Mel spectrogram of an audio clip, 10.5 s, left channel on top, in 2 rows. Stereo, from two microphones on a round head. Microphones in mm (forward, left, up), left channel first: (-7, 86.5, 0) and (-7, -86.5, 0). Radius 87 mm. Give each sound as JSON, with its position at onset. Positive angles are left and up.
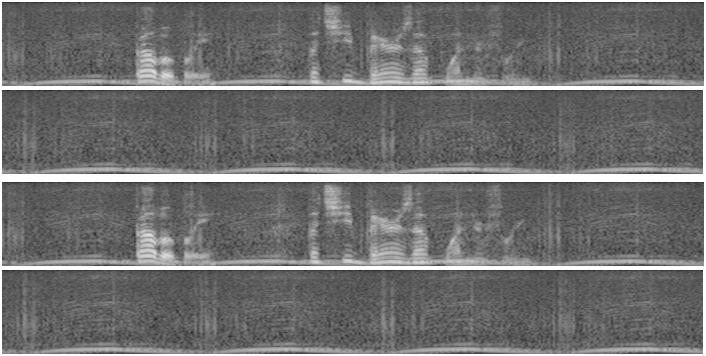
{"t": 1.0, "sound": "a man speaking", "side_deg": -20}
